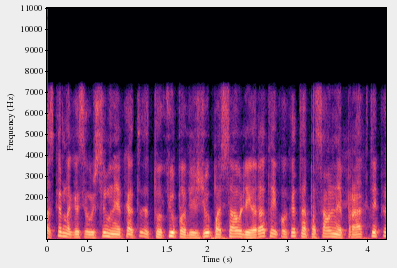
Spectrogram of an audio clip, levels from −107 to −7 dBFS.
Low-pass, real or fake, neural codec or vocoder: 7.2 kHz; fake; codec, 16 kHz, 4 kbps, FreqCodec, smaller model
